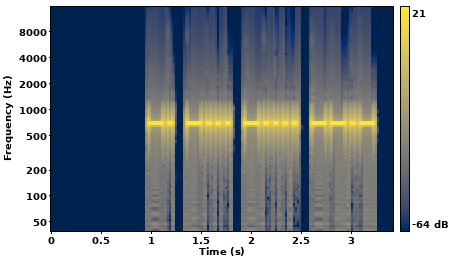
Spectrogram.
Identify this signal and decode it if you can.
Morse code, heard as a keyed tone, about 25 wpm, 700 Hz. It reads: NB6Q
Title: USA Call Signs - 4 Characters - 2x Character Spacing - 25wpm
